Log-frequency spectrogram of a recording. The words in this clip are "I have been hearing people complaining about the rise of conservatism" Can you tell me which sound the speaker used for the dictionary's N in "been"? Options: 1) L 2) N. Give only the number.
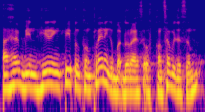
2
